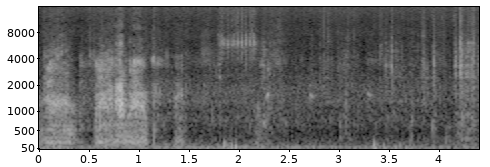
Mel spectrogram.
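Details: Seven-week-old Boerboel puppies playing with a cat: about a second of short, harmonic growling yelps in quick bursts, then quieter scuffling, soft thumps and faint rustling as the play goes on.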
